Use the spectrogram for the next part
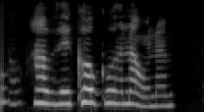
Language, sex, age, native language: Icelandic, female, 7, Icelandic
